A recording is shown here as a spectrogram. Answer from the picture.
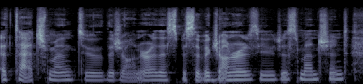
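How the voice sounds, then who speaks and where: Someone speaks at a moderate pace with a Russian accent on a very clean recording with a silent background. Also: woman. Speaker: filmmaker and podcast co-host. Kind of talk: casual chat.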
